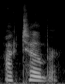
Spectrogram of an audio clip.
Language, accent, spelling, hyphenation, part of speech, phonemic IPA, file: English, US, October, Oc‧to‧ber, proper noun / noun / verb, /ɑkˈtoʊ.bəɹ/, En-us-October.ogg
- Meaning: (proper noun) 1. The tenth month of the Gregorian calendar, following September and preceding November 2. A female given name transferred from the month name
